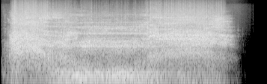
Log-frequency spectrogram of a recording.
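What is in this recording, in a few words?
alert, zombie male; nmr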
